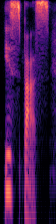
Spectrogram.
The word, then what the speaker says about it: SPAS: E para ouvir mais conteúdos como este, é só procurar no Spotify pelo podcast Descomplicando a Saúde com o SPAS, se pronuncia ESPAs, que é a nossa plataforma de benefícios, combinado?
